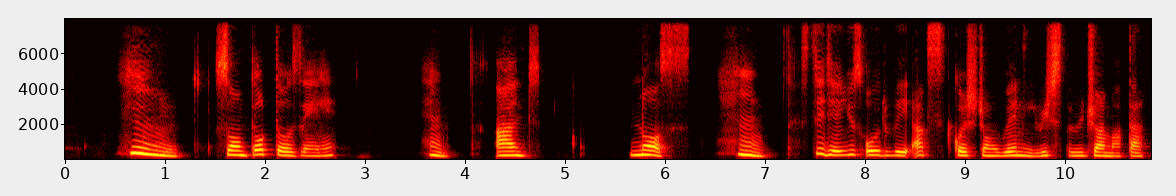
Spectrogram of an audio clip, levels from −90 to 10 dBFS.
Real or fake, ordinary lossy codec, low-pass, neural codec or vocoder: fake; none; none; codec, 16 kHz, 0.8 kbps, ZipCodec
